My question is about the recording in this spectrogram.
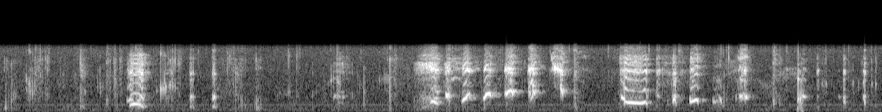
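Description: A man's wordless vocal reactions to the burn of ghost chili salsa: a falling groan about a second and a half in, then a run of short laughs around the middle and one more loud cry just after, with small chewing clicks between.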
